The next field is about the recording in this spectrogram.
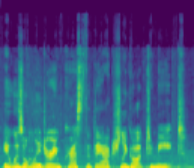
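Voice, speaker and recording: A woman's voice: on the high side, fast talker. A woman narrating an entertainment video from a script. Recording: music under the voice. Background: background music.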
